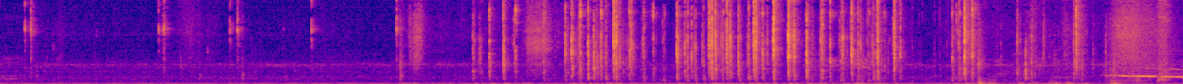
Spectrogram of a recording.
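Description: Typing on a computer keyboard: a few scattered keystrokes, then a quick run of rapid key clicks lasting several seconds. A short whistle, dipping then rising, comes in near the end.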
